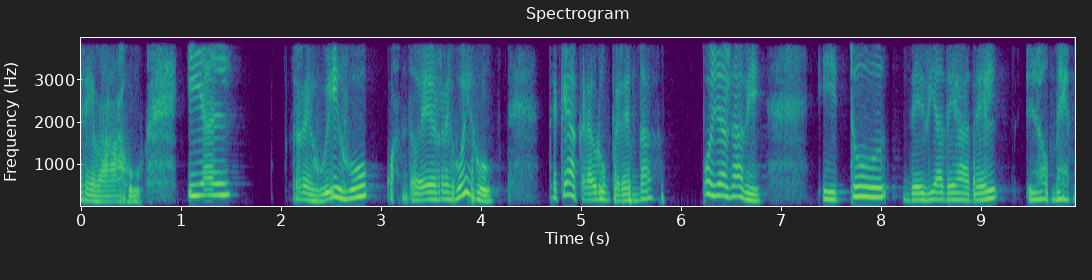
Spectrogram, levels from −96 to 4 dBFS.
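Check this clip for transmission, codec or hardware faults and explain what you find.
Two kinds of jitter-buffer fault are audible: two brief late-packet stalls and one stretch of slowed playback. The audio passed through a call path whose band stops at 4 kHz, which fits G.711 mu-law at 64 kbps.

Short stall from a late packet, at 7.39 to 7.44 s just after "ya sabis" and at 8.07 to 8.13 s just before "deviás de". Each time a packet arrived late, so the receiver held the last sound for about 29 ms and then 40 ms until the packet arrived. Nothing is lost. A sound simply lingers with a slight buzz or dip, unlike a dropout, which cuts audio out.

Jitter buffer slow-down, from 8.84 to 9.60 s after "deviás de". To rebuild its reserve, the receiver repeated single pitch periods many times, adding about 78 ms and playing at 91% speed. The pitch stays the same while sounds drag, spread over the whole stretch rather than one held sound.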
